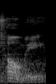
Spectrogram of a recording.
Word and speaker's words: Tomi: It's pronounced Tomi, but it's spelled T-O-M-I, and that's all right.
